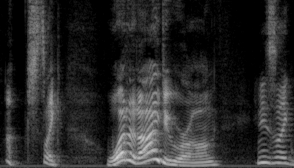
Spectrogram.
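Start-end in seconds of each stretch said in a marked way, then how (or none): 1.1-2.1 loud, indignant echoed question; incredulous. Retold or imitated. Answering the vice president's accusation, loud disbelief. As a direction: throw it back in disbelief.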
